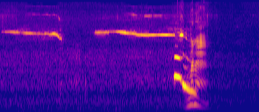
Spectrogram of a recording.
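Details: Japanese Spitz dog in a quiet room letting out one sudden falling yelp near the end, with a faint thin high tone running in the background before it.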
